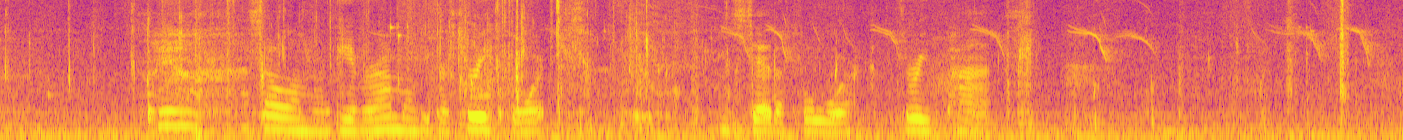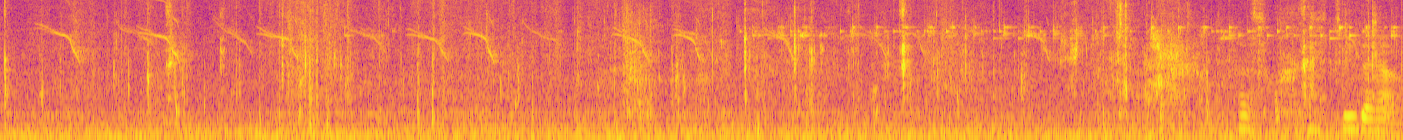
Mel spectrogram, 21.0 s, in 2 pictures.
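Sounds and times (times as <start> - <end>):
faint bird chirping: 5.4 - 21.0.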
